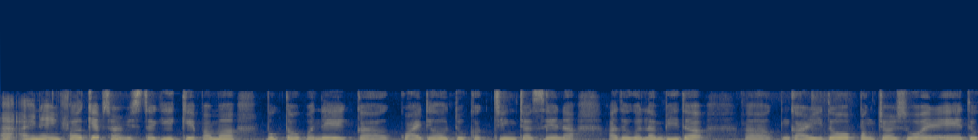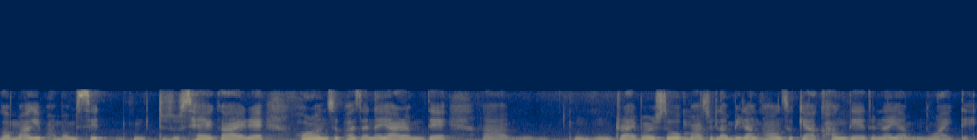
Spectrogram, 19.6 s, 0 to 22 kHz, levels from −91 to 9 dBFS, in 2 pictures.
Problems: constant background noise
